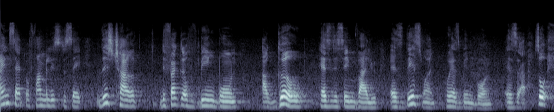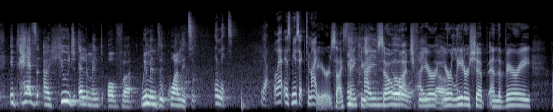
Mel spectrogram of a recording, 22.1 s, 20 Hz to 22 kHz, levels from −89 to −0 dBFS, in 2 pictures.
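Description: From 14.78 to 17.4 s there is a wrong sample rate fault. The sound runs 1.45 times too fast and about 6.45 semitones too high, which fits 22 kHz material played at 32 kHz. A spectrogram shows every component shifted upward, and the waveform looks compressed in time.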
